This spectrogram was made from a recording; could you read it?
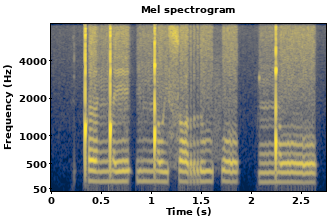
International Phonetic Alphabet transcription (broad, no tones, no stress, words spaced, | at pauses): ǃɜŋ͡ǃeʔiŋ͡ǃoi̯ sɔrufo | ŋ͡ǃo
